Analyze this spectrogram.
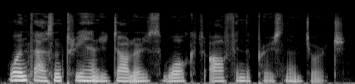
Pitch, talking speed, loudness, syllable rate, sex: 165 Hz, 200 wpm, -20 LUFS, 5.8 syllables/s, female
